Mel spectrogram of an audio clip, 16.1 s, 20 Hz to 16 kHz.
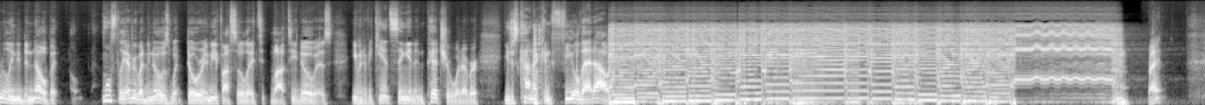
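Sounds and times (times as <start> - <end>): distorted electric guitar chords: 8.1 - 15.3.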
